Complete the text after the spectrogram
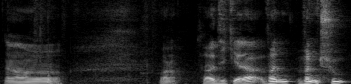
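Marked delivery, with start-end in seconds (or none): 2.6-3.5 French speaker's attempt at an English accent; brand name in a self-mocking English accent. Shown as a demonstration. Vlogger showing off the product range's name, English accent. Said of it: "avec mon bel accent anglais".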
